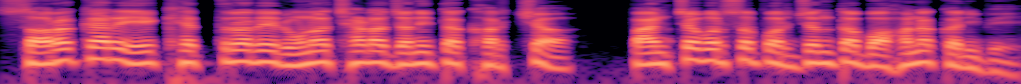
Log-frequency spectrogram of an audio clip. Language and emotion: Odia, neutral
